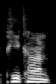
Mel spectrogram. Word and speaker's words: pecan: You said pecan. Oh, I would have to slap you across the internet just for the way you pronounced that word. – Oh, did I say it wrong? – Well, you didn't say it wrong. You just didn't say it my preferred way. – Oh, gotcha. Which preferred way? – I say pecan.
